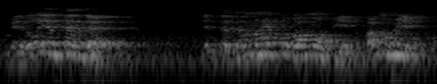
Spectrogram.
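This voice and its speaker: A man's voice: very high voice, expressive, brisk, recorded from a distance, muffled recording, slight background noise. A man preaching a Bible study in church, explaining step by step and checking whether the audience follows. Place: church hall. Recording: echoey church hall, voice from afar.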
